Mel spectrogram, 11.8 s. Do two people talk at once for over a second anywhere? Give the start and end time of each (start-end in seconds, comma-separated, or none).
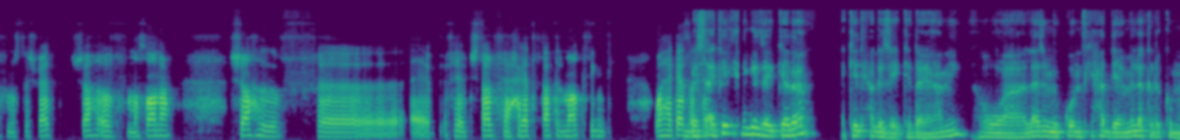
none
